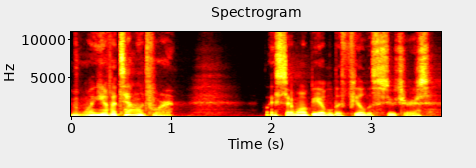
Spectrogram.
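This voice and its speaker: A man playing a weary, wry fantasy warrior in an ASMR roleplay, speaking in measured, formal phrases with dry teasing. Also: medium pitch, big pitch swings, gravelly, husky, exaggerated voice. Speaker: ASMR voice actor. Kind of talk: ASMR fantasy roleplay, one-sided dialogue.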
